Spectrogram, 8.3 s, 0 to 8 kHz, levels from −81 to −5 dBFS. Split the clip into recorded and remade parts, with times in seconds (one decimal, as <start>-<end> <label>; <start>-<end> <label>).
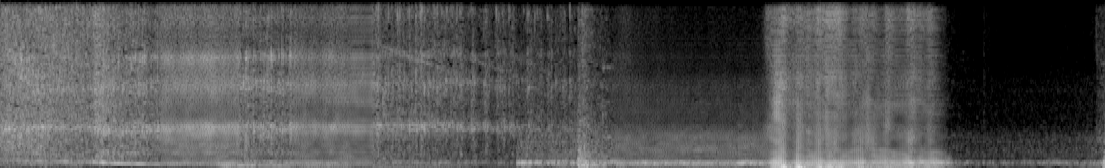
0.0-1.2 recorded; 1.2-1.8 remade; 1.8-2.2 recorded; 2.2-2.8 remade; 2.8-4.6 recorded; 4.6-7.1 remade; 7.1-8.3 recorded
